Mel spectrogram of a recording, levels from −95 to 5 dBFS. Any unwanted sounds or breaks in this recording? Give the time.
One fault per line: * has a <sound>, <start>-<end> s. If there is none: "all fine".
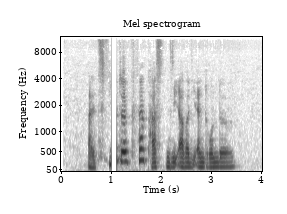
* has a dropout, 1.0-1.1 s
